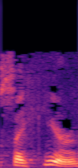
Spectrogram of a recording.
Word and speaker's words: Seir: Even in their disobedience, and they were relegated to going around Mount Seir, that's how it's literally pronounced.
